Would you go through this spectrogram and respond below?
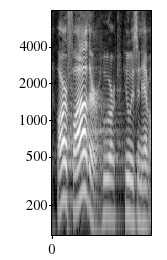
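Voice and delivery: "Father" swelling out above the other words; stress on Father. Shown as a demonstration. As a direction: hit the word "Father" hard, then ease off. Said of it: "emphasizing a different word each time".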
